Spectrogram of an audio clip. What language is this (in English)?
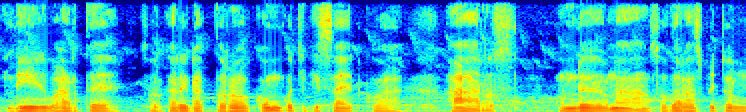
Santali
